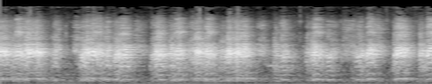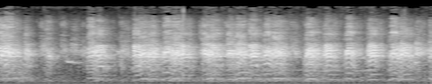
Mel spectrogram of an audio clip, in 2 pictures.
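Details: Farm flock of Khaki Campbell ducks quacking: busy runs of coarse, overlapping calls, dipping briefly near the middle before the chorus swells again.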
